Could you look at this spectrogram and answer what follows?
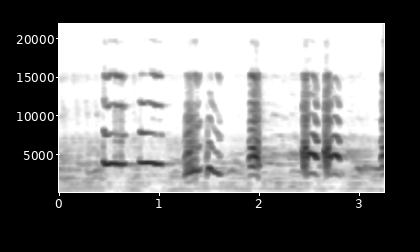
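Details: Oriental magpie-robin heard as a prompt for lazy birds to sing: clear steady whistled tones, then harsh buzzy squawks and scratchy paired bursts, mixed with curling whistles.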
